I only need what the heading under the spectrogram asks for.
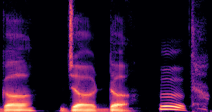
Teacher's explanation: गले की स्वर तंत्रियों में कंपन होता है, वाइब्रेशन होता है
